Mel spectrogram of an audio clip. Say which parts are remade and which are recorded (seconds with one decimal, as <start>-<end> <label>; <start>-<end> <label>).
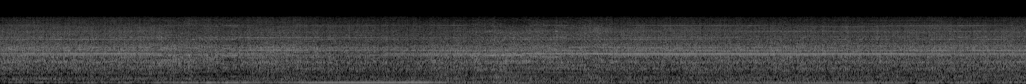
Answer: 0.0-1.5 recorded; 1.5-2.4 remade; 2.4-4.7 recorded; 4.7-6.1 remade; 6.1-10.3 recorded

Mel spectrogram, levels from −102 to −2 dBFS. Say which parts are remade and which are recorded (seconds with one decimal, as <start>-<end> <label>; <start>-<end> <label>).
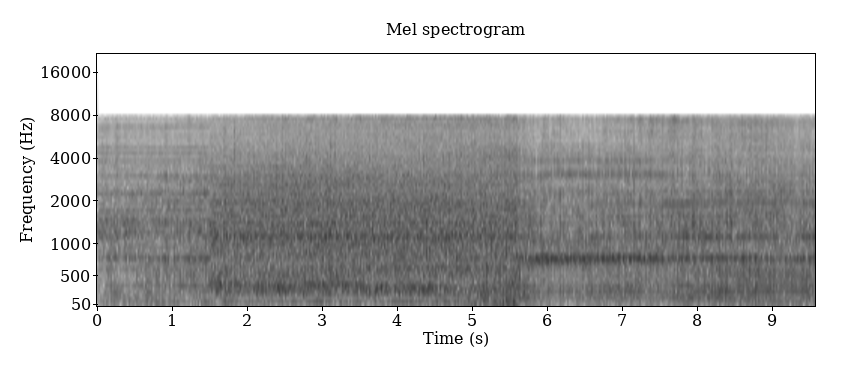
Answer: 0.0-1.5 remade; 1.5-5.6 recorded; 5.6-9.6 remade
